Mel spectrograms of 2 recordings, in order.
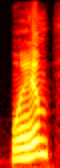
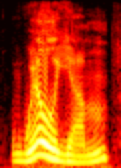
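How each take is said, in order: First: The L sounds are dropped, only implied. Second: The L sounds are clearly pronounced. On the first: "there's an implied L there, but it's not actually being said" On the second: "instead of going William"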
